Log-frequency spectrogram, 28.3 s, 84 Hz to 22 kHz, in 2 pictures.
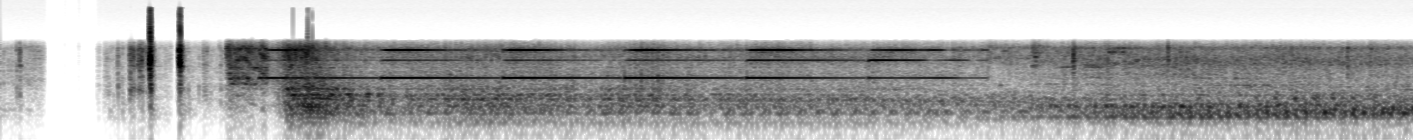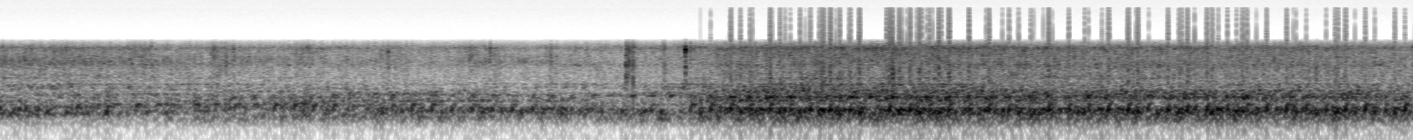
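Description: Dodge R/T pickup's 360 (5.9-litre) V8 cranking and firing about two seconds in, then idling steadily. A dashboard warning chime dings about once a second until about ten seconds in. The engine gets louder from about twenty seconds in.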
